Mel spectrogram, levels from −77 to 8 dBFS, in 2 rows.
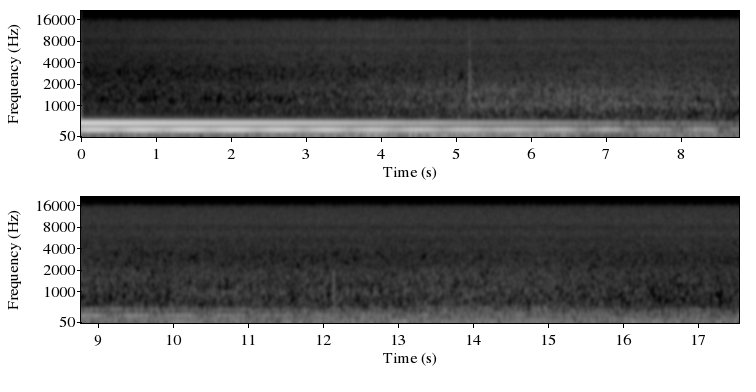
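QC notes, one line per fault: No faults heard anywhere in the clip.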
